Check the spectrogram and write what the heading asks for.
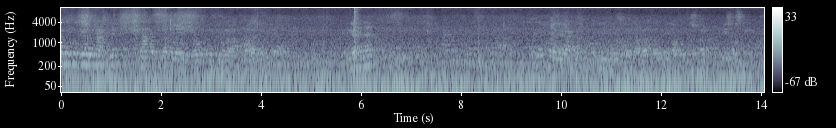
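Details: Vocal tics in a male patient with Tourette syndrome, a neurological disorder, presenting with motor tics in different body parts along with abnormal sounds.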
